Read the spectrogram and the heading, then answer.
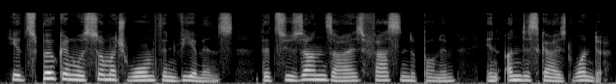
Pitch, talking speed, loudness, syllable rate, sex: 190 Hz, 175 wpm, -20 LUFS, 5.8 syllables/s, female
